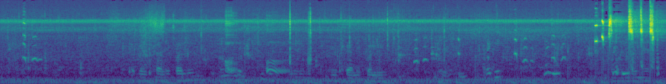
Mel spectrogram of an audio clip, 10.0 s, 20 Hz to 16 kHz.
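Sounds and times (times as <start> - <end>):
high-pitched animal call: 6.1 - 10.0.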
